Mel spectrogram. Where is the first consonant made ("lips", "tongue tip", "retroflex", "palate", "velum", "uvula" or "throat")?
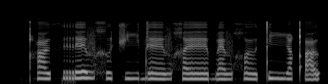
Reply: uvula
